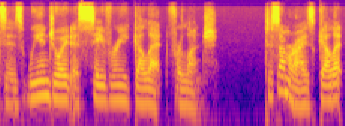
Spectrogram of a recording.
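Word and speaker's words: galette: with various fillings ings the word gallette g a l e t noun is pronounced gallet a flat round cake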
